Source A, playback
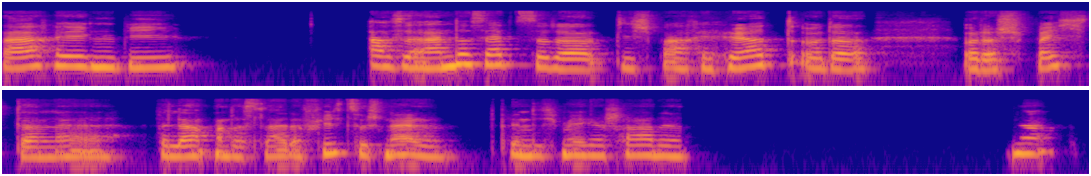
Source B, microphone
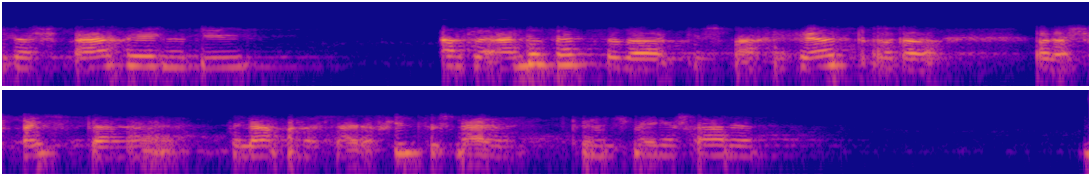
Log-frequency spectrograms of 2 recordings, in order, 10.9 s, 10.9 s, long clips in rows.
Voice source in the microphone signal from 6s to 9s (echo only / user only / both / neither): echo only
